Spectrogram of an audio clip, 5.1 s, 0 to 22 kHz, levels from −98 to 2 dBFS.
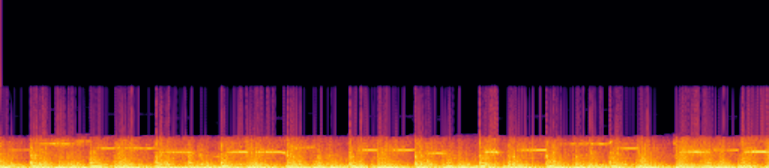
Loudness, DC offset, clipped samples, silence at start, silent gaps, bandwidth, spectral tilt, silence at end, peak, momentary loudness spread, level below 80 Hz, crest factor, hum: -4 LUFS; under 0.1%; 2%; 0 s; none; 5 kHz; -9 dB/octave; 0 s; 0 dBFS; 1 LU; -24 dBFS; 4 dB; none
